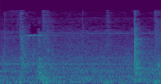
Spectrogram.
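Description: Automatic plastic ampoule forming, filling and sealing machine running: a steady machine hum with one short, sharp burst from its working stations about half a second in, part of its repeating cycle.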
